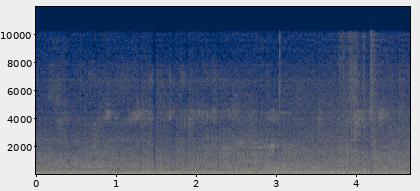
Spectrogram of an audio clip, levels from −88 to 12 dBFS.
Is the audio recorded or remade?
remade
